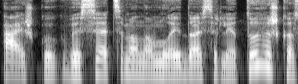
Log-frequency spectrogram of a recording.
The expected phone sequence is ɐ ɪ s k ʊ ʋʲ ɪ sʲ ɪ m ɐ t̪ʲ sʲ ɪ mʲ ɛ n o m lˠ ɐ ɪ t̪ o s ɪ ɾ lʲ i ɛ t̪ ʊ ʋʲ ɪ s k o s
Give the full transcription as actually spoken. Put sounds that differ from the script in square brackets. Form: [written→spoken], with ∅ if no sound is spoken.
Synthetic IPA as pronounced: ɐ ɪ [s→ʃ] k ʊ ʋʲ ɪ sʲ ɪ [m→∅] ɐ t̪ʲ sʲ ɪ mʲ ɛ n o m lˠ ɐ ɪ [t̪→d̪] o s ɪ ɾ lʲ i ɛ t̪ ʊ ʋʲ ɪ [s→ʃ] k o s

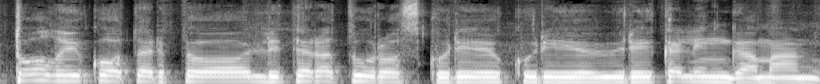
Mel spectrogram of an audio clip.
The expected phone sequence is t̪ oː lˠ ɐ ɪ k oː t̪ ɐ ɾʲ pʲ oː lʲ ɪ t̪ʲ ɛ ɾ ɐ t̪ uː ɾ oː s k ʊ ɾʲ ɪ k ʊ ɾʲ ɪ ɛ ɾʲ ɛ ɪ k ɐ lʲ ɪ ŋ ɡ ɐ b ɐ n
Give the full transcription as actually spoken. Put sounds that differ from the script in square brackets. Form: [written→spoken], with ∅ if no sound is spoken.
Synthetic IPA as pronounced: t̪ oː lˠ ɐ ɪ k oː t̪ ɐ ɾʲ pʲ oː lʲ ɪ t̪ʲ ɛ ɾ ɐ t̪ uː ɾ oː s k ʊ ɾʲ ɪ k ʊ ɾʲ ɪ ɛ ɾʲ ɛ ɪ k ɐ lʲ ɪ ŋ ɡ ɐ [b→m] ɐ n

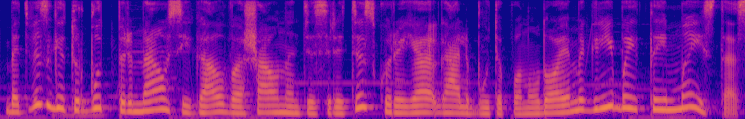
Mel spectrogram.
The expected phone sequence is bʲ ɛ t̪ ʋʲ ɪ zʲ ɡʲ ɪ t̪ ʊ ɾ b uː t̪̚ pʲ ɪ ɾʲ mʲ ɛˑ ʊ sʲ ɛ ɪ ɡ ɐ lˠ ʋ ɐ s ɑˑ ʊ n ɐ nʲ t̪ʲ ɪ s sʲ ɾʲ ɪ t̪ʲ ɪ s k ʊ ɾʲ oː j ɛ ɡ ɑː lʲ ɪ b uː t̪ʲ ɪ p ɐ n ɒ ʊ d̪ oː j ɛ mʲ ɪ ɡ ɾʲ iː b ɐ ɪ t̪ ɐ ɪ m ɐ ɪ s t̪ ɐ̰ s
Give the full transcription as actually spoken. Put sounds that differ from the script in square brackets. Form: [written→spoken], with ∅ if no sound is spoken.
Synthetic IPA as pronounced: bʲ ɛ t̪ ʋʲ ɪ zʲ ɡʲ ɪ t̪ ʊ ɾ b uː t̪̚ pʲ ɪ ɾʲ mʲ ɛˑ ʊ sʲ ɛ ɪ ɡ ɐ lˠ ʋ ɐ [s→ʃ] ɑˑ ʊ n ɐ nʲ t̪ʲ ɪ s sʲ ɾʲ ɪ t̪ʲ ɪ s k ʊ ɾʲ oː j ɛ ɡ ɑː lʲ ɪ b uː t̪ʲ ɪ p ɐ n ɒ ʊ d̪ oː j ɛ mʲ ɪ ɡ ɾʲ iː b ɐ ɪ t̪ ɐ ɪ m ɐ ɪ s t̪ ɐ̰ s

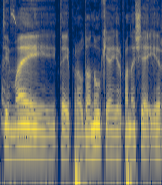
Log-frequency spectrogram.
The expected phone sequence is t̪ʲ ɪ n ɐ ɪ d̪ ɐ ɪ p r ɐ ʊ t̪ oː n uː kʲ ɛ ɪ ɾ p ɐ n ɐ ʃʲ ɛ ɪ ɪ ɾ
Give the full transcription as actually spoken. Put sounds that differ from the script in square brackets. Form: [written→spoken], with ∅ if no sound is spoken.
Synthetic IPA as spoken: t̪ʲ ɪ [n→m] ɐ ɪ [d̪→t̪] ɐ ɪ p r ɐ ʊ [t̪→d̪] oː n uː kʲ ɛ ɪ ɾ p ɐ n ɐ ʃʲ ɛ ɪ ɪ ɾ

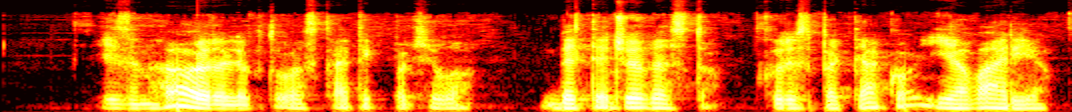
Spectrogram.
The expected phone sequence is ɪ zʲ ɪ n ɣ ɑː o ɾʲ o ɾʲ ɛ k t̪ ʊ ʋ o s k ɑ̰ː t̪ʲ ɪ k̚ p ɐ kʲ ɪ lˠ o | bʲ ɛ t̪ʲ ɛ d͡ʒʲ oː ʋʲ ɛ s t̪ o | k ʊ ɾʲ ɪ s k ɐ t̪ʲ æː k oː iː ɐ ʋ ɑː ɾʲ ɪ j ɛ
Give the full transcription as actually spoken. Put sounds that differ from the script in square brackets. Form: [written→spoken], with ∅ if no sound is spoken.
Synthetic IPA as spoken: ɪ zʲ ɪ n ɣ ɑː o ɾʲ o [ɾʲ→lʲ] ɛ k t̪ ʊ ʋ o s k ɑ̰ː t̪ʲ ɪ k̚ p ɐ kʲ ɪ lˠ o | bʲ ɛ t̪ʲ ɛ d͡ʒʲ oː ʋʲ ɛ s t̪ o | k ʊ ɾʲ ɪ s [k→p] ɐ t̪ʲ æː k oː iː ɐ ʋ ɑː ɾʲ ɪ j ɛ

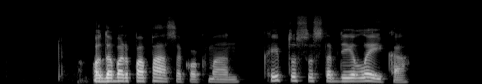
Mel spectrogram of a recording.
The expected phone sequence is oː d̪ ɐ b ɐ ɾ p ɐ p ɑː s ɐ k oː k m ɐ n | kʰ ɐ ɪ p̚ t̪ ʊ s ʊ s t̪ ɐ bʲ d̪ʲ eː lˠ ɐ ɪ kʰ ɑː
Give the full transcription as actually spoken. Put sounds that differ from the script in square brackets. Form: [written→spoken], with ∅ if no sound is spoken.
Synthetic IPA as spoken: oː d̪ ɐ b ɐ ɾ p ɐ p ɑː s ɐ k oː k m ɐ n | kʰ ɐ ɪ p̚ t̪ ʊ s ʊ s t̪ ɐ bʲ d̪ʲ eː lˠ ɐ ɪ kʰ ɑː

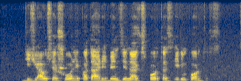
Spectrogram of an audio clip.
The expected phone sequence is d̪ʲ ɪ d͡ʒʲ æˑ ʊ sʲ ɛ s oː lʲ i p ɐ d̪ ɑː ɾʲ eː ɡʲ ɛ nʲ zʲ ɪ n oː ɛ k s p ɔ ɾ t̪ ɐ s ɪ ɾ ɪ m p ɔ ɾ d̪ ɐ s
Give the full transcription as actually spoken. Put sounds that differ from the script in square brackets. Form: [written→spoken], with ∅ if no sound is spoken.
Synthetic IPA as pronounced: d̪ʲ ɪ d͡ʒʲ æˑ ʊ sʲ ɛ [s→ʃ] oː lʲ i p ɐ d̪ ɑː ɾʲ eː [ɡʲ→bʲ] ɛ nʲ zʲ ɪ n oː ɛ k s p ɔ ɾ t̪ ɐ s ɪ ɾ ɪ m p ɔ ɾ [d̪→t̪] ɐ s

